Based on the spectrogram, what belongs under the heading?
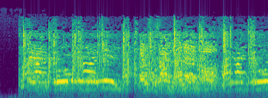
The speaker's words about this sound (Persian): جمعی از مردم اصفهان روز جمعه با تجمع و سردادن شعار حمایت خود را از کشاورزان معترض به نگرفتن سهمیه آب برای کشت پاییز اعلام کردند.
